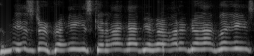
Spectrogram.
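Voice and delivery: acted very high, trembling, nervous, starstruck voice. Retelling asking a baseball player for an autograph, imitating own nervous shaky voice. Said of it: "my voice was shaking".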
